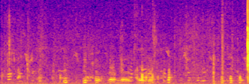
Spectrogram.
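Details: A flock of chickens, hens clucking and roosters, short repeated clucks from several birds overlapping, ending in a sharp loud click or knock.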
